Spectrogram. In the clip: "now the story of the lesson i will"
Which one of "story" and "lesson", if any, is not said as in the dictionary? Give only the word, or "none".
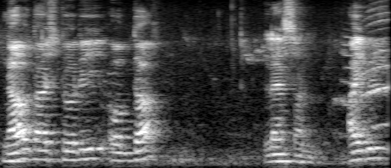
none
